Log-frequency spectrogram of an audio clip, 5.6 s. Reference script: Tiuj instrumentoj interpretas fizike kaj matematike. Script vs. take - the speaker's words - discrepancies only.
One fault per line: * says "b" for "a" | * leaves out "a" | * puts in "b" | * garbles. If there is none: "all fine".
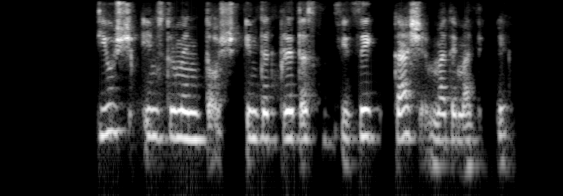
all fine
